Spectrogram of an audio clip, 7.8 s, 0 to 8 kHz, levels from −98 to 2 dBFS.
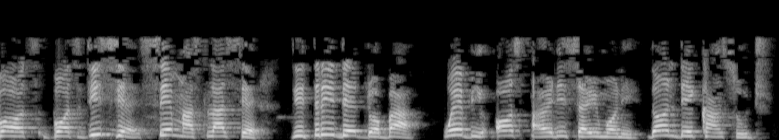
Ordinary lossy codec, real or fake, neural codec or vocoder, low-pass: MP3, 24 kbps; real; none; 7.2 kHz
